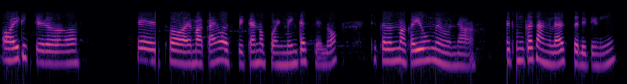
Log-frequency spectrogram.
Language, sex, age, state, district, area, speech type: Goan Konkani, female, 18-30, Goa, Canacona, rural, conversation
